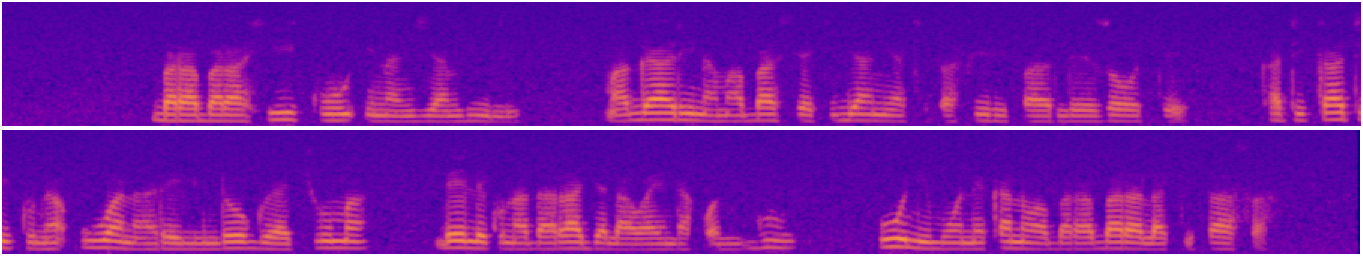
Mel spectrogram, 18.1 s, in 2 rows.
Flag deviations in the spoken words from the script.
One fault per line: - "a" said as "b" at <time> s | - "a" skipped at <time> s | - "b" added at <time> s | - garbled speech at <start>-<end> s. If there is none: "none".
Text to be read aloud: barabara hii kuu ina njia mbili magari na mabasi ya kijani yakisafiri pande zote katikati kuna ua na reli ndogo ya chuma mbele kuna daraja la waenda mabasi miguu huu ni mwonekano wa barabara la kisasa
- "mabasi" said as "kwa" at 13.7 s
